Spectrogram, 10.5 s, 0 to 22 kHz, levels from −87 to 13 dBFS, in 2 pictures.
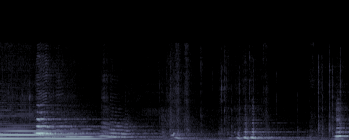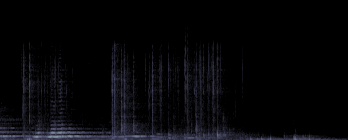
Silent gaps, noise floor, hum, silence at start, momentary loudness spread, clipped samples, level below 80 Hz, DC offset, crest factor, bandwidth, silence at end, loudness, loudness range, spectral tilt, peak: none; -63 dBFS; none; 0 s; 27 LU; under 0.1%; -62 dBFS; under 0.1%; 24 dB; 14 kHz; 0.75 s; -29 LUFS; 24 LU; -4.5 dB/octave; -8 dBFS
